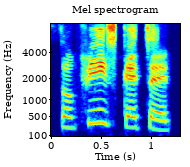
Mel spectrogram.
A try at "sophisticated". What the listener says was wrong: Sophisticated. No, you're skipping a syllable. Sophisticated. Sophisticated.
